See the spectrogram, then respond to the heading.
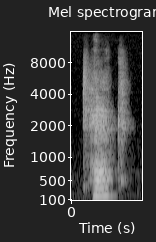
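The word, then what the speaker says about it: TeX: this requires extra software tech that's how this is pronounced like it's spelled t-e-c-k so tech so mick tech for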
